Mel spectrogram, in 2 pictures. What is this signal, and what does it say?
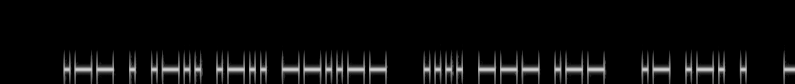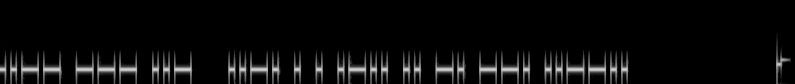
Morse code, heard as a keyed tone, about 22 wpm, 700 Hz. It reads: WELL, HOW ARE YOU FEELING?
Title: Sentences from Top 1200 Words 22wpm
